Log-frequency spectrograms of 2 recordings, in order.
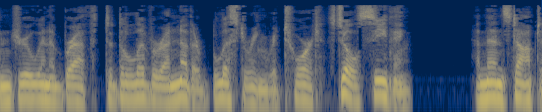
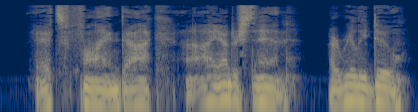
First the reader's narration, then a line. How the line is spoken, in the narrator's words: Jason said softly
